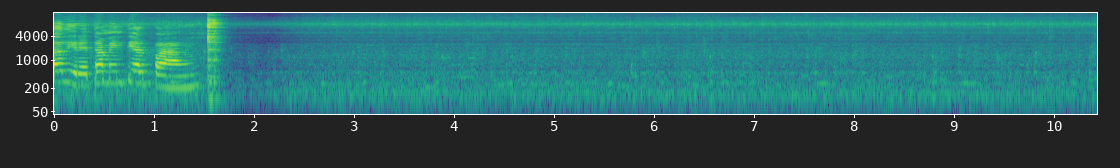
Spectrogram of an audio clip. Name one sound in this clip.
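A spoon scrapes and taps in a dish of rice.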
